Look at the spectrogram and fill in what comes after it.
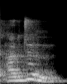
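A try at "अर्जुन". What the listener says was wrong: When you say Arjun, it is Hlantana, not Dirghana, not with Swara.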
